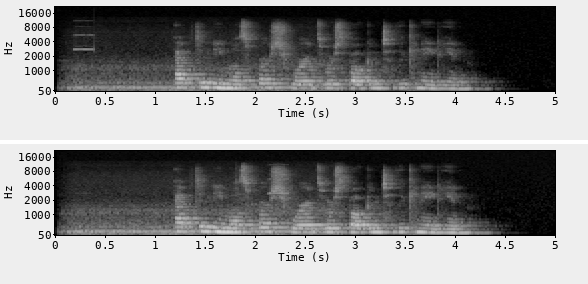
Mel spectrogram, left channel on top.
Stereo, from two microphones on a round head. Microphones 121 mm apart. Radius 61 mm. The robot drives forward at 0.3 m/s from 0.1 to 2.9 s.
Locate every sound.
1.2 s a woman speaking: 10° right (ahead or behind), 0.7 m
